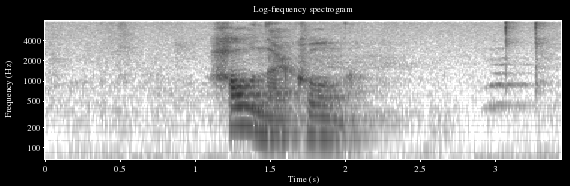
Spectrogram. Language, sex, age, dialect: Faroese, male, 15-35, Norðurstreymoy/Eysturoy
